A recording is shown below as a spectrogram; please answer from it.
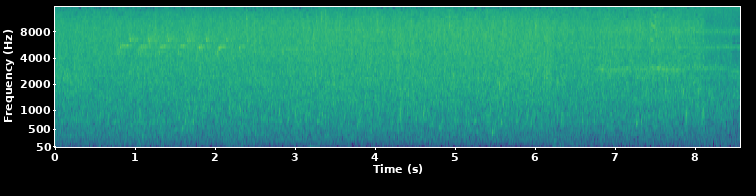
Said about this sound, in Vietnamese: Gần bên có con suối chảy róc rách và một đống gỗ bách hương chẻ sẵn của vị hảo tâm nào đó đã bỏ lại đây.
